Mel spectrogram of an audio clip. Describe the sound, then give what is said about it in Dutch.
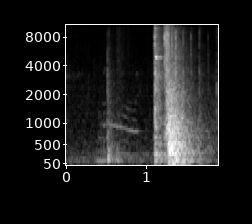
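The door of a small room opens with a soft creak and click, then swings shut with a louder, fuller thud, with no one speaking. “Opende de deur van het kleine kamertje.”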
